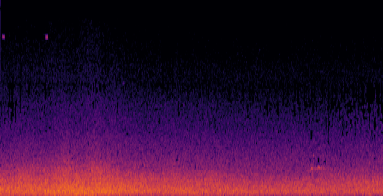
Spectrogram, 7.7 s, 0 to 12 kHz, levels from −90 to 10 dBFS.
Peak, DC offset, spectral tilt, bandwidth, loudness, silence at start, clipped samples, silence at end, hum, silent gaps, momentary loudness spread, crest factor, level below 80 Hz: -10 dBFS; under 0.1%; -8.5 dB/octave; 10.5 kHz; -26 LUFS; 0 s; under 0.1%; 0 s; none; none; 9 LU; 16 dB; -52 dBFS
